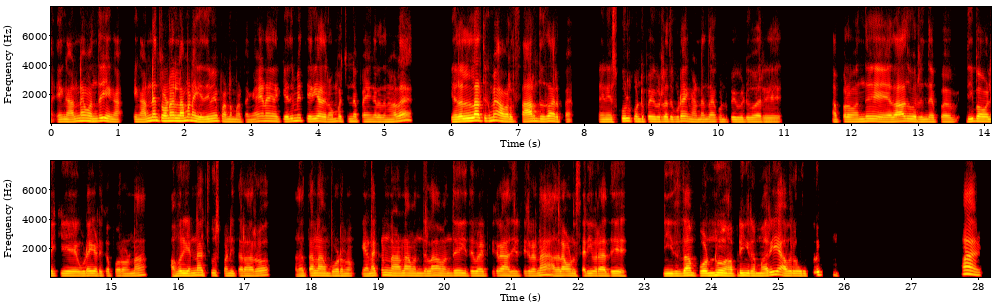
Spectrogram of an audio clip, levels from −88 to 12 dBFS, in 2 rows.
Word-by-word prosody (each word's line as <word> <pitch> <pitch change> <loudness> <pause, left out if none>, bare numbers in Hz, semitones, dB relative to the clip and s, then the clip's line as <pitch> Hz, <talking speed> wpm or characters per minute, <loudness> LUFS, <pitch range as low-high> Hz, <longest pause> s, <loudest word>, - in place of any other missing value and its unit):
எங்க 145 - -1
அண்ணே 180 +5 0
வந்து, 165 +3 +1
எங்க 145 - -2 0.3
எங்க 140 -1 -2
அண்ணே 215 +4 +2
துணை 180 +1 +5
இல்லாம, 185 +3 +4
நான் 165 -6 +3
எதுவுமே 165 +5 +2
பண்ணமாட்டேங்க. 135 -3 -5
ஏன்னா 175 0 -2
எனக்கு 150 -1 -2
எதுவுமே 185 +4 -1
தெரியாது. 160 0 +2
ரொம்ப 155 +2 -3
சின்ன 155 0 -4
பையங்கிறதுனால, 145 +2 -3 0.8
இதெல்லாத்துக்குமே 185 +5 +6
அவர 155 -1 +3 0.2
சார்ந்து 160 +1 +3
தான் 170 - +3
இருப்பேன். 145 - -10 0.4
என்னைய 140 0 -1
ஸ்கூல் 170 +4 0
கொண்டு 155 -1 -1
போய் 155 -1 +1
விட்றது 150 0 -1
கூட, 165 - -1
எங்க 145 - -4
அண்ணன் 140 +2 -4
தான் 145 - -6
கொண்டு 130 -2 -8
போய் 135 -1 -1
விடுவாரு. 130 -1 -2 1.0
அப்புறம் 145 +2 -2
வந்து 155 +2 -1 0.3
ஏதாவது 155 +3 +3
ஒரு 150 - 0
இந்த 140 - -2
இப்ப 135 - -6 0.4
தீபாவளிக்கு 150 -3 +2 0.2
உடை 145 +2 +1
எடுக்க 135 0 -6
போறோன்னா, 130 +3 -3 0.5
அவர் 145 +4 +3
என்ன 155 +2 0 0.2
சூஸ் 155 -2 -6
பண்ணி 145 -1 -2
தர்றாரோ, 135 +3 -1 0.5
அத 120 +3 -4
தான் 150 +1 +1
நான் 145 -2 -1
போடனும். 135 -1 -3 0.2
எனக்குன்னு 150 +4 -1
நானா 145 +1 +1
வந்தெல்லாம், 140 +2 -1
வந்து 145 +2 -2
இதுவே 140 +1 -1
எடுத்துக்கிறேன், 140 +2 -3
அது 135 -1 -2
எடுத்துக்கிறேன்னா, 140 +4 -3
"அதெல்லா 135 +2 +1
உனக்கு 135 -3 -4
சரி 140 +2 -1
வராது. 135 -1 +1 0.7
நீ 135 - 0
இது 135 0 0
தான் 155 -3 +3
போடனும்", 150 +1 +6
அப்டிங்கிற 145 +1 +2
மாரி 170 +8 +3
அவர் 145 0 +1
ஒரு 140 - -2
குறிப்பு 190 0 0
ம் 140 - -15 1.8
அ. 235 -7 +3
145 Hz, 165 wpm, -23 LUFS, 140-160 Hz, 1.8 s, இதெல்லாத்துக்குமே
